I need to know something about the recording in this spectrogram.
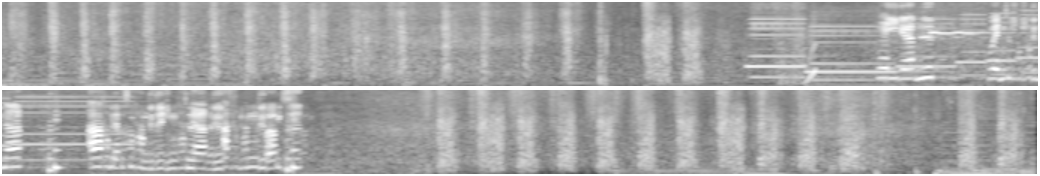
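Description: Quick footsteps patter across the ground.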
